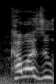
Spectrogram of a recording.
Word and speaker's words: Kawazu: We are on our way to Kawazu. Did I pronounce it right? Mm-hmm. Yeah. Kawazu is located like 2.5 hours away from Tokyo by car if you use the toll roads.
